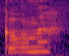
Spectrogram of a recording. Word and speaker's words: Corn: Marine, elle est belge et elle s'est installée quelques kilomètres avant le village de Corne. D'ailleurs, on prononce Cor. Apparemment, les locaux ne prononcent pas le N.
